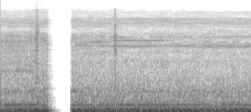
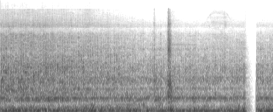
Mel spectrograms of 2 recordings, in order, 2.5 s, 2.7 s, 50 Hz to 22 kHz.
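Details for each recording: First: Ford diesel, warmed up at 210, running on a battery borrowed from a skid steer: deep steady idle with an uneven, lumpy beat that doesn't sound happy. Owner suspects a clogged fuel filter but the cause is unknown. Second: Ford diesel, started with ether because glow plugs don't work, running on a borrowed battery: steady, even diesel clatter at settled idle with firm low rumble, no knocks or misses; healthy normal idle.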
